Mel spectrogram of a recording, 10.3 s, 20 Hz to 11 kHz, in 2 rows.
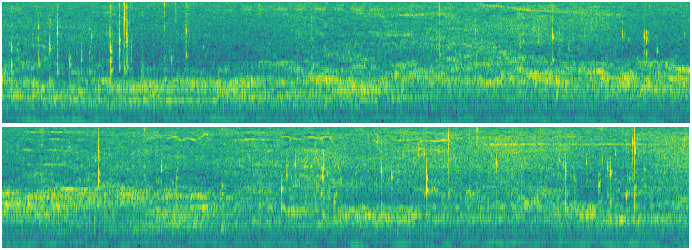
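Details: Underwater beluga chatter picked up by a live boat cam on July 16, quieter and more distant: scattered sharp clicks and soft wavering squeals over a constant low droning hum from the boat.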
